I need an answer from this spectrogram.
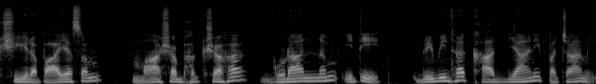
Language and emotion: Sanskrit, neutral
